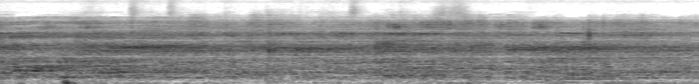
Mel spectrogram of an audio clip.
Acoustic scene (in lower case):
subway station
